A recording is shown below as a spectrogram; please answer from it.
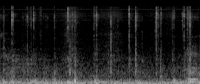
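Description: Typing on a computer keyboard: a run of irregular key clicks as a short phrase is typed, over a low steady hum.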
